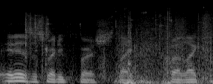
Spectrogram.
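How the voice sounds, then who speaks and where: A man casting a live esports match with excitable play-by-play. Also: fairly low pitch, brisk, loud music behind the voice. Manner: excitable play-by-play, rises sharply in big moments. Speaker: esports caster. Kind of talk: live game commentary. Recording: loud gunfire behind.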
